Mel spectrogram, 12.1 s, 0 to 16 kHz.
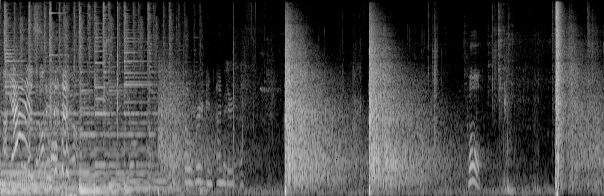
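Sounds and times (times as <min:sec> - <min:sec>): shotgun shots with echo: 0:05.6 - 0:09.1, 0:11.1 - 0:12.0.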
